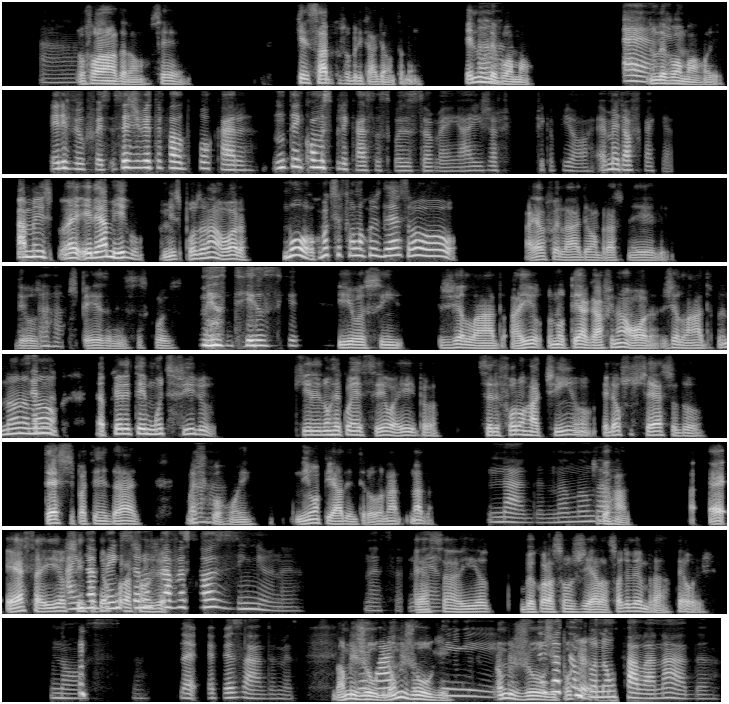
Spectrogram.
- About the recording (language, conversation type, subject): Portuguese, advice, Como posso evitar gafes ao interagir com pessoas em outro país?
- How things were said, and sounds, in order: tapping; laughing while speaking: "Meu Deus, que"; chuckle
